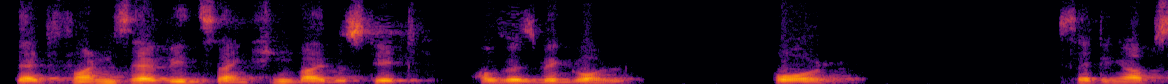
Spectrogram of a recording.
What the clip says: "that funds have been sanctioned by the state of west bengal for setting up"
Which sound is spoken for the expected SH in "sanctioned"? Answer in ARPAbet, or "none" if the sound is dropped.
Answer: SH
